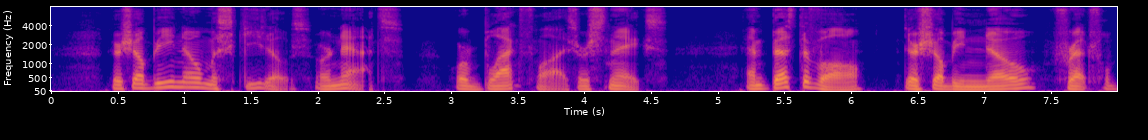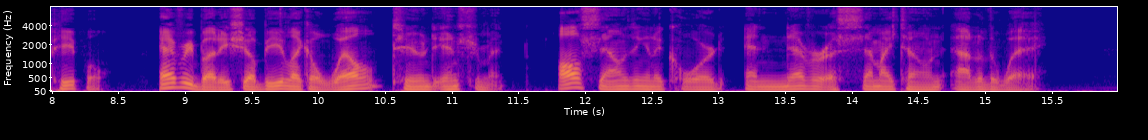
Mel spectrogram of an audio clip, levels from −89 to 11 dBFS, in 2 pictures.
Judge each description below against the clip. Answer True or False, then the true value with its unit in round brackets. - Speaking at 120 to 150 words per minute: False (160 wpm)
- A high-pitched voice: False (105 Hz)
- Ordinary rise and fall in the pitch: True (4.7 semitones)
